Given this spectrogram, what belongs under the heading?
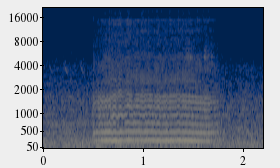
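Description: A single steady insect-like buzz of about a second, fairly faint and alone, fitting a bee in flight.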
